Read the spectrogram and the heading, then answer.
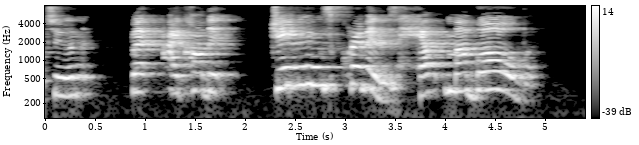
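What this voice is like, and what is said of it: Bad put-on Scottish accent. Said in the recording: “the worst Scottish accent I've ever heard in my life”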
